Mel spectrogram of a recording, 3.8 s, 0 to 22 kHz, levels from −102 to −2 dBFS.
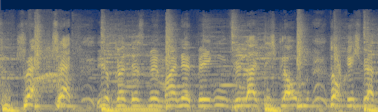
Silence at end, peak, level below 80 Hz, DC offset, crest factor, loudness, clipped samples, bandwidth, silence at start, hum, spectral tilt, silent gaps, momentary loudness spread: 0 s; 0 dBFS; -22 dBFS; under 0.1%; 14 dB; -14 LUFS; under 0.1%; 15.5 kHz; 0 s; none; -5 dB/octave; none; 3 LU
